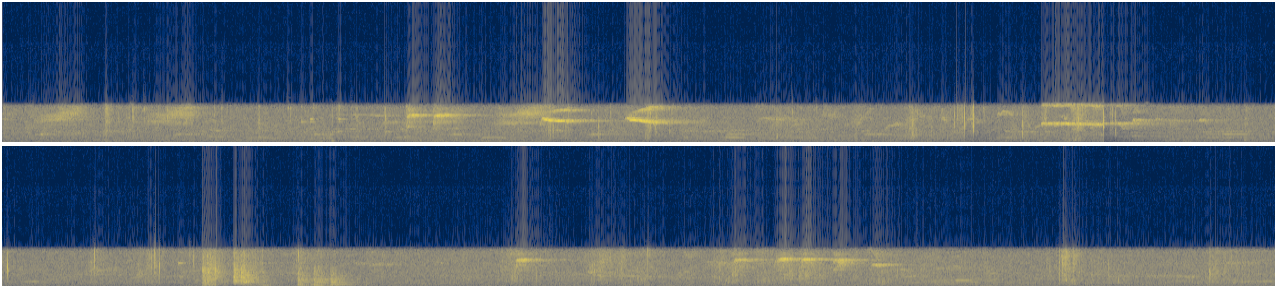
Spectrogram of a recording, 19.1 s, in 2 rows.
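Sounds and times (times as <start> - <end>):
birds chirping: 0.0 - 11.0, 12.0 - 17.1
steady outdoor hiss: 0.0 - 19.0.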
